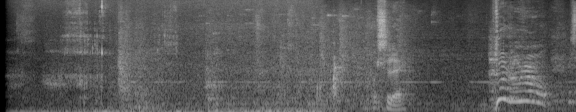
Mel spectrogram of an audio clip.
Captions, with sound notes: [BEEPING] What's today? No, no, no!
